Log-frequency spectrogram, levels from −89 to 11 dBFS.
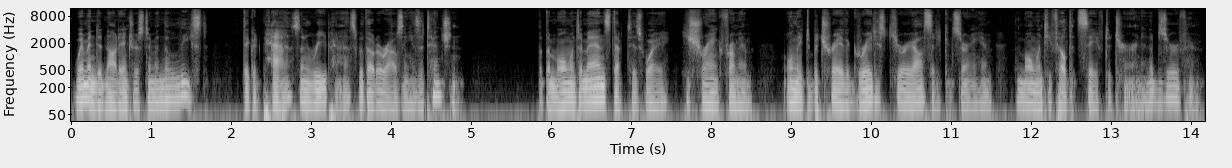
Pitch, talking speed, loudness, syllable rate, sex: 85 Hz, 205 wpm, -22 LUFS, 5.9 syllables/s, male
